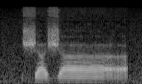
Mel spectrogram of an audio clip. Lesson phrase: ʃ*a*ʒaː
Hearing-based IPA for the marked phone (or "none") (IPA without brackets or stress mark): a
